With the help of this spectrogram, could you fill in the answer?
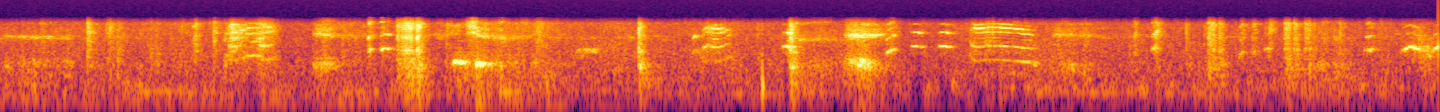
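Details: House cat hunting a fly up by the top of a door, making broken, stuttering meows and chirps in short bursts, with quieter rustling between calls.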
